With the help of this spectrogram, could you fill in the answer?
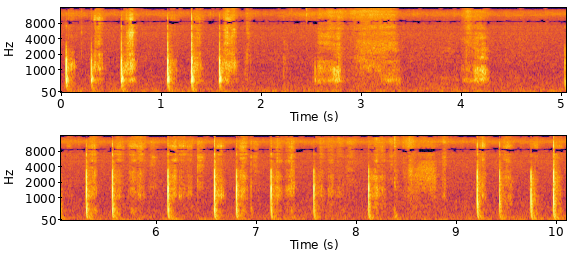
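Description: A stylus tip writes words across an iPad's glass screen covered with a matte, plastic paper-like film, tapping and scratching over the surface. Sharp, dry clicks come in irregular bursts, with soft scratchy strokes between them and almost no ring after each tap.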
